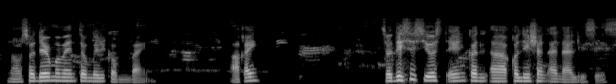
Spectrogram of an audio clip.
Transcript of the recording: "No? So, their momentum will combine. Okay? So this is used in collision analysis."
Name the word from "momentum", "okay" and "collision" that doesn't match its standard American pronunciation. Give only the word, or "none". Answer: collision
